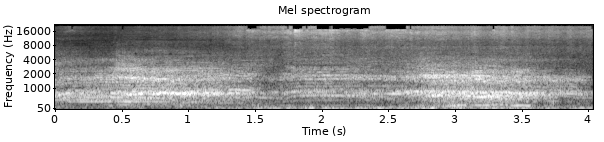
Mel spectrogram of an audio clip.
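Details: Farm sheep in Canada bleating at dusk while waiting to be fed; two long, loud, quavering bleats with strong harmonics, one around the first second and another near the third, overlapping in a group.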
